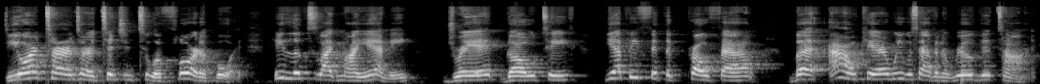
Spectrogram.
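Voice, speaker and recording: A woman book club host with a bright, forward voice at a middle pitch. She speaks informally and expressively, though she sounds tired and a little hoarse. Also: lively intonation, measured pace. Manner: informal, conversational. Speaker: book club host reading a novel aloud. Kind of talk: expressive audiobook-style reading and casual livestream chat.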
